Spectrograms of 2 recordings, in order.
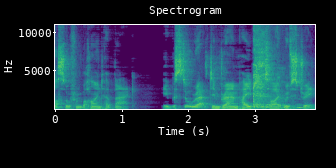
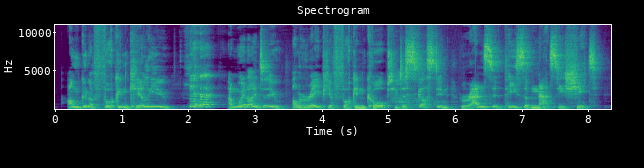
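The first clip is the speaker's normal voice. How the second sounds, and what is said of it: Aggressive put-on Mancunian accent. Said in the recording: “Is that a bit Biker Grove accent? ... But it went really Mancunian at the end. You do aggressive in Mancunian well.”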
